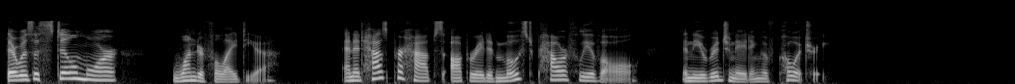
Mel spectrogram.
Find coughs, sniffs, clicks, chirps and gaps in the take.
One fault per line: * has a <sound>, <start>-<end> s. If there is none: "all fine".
all fine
